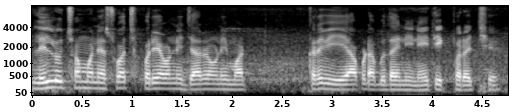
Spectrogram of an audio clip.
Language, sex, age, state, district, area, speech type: Gujarati, male, 18-30, Gujarat, Ahmedabad, urban, spontaneous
